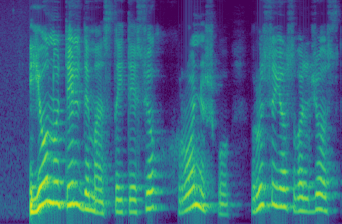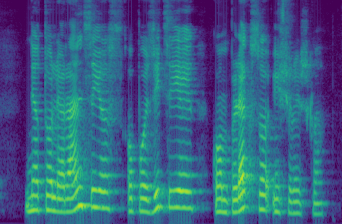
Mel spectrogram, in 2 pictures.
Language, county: Lithuanian, Šiauliai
